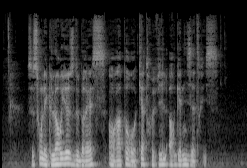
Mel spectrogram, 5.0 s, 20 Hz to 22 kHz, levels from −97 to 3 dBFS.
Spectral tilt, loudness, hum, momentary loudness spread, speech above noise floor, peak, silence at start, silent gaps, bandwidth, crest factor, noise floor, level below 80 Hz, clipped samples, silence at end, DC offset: -6 dB/octave; -27 LUFS; none; 15 LU; 35 dB; -8 dBFS; 0.55 s; none; 15 kHz; 18 dB; -61 dBFS; -56 dBFS; under 0.1%; 0.6 s; under 0.1%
